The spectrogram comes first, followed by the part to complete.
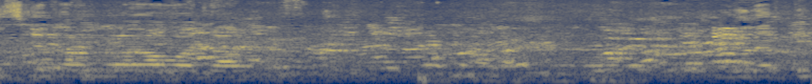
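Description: A crowd of people talking over one another: overlapping chatter with no single clear voice.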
